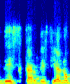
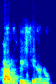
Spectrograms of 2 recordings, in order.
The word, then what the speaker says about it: cartesiano: No se dice descartesiano porque en realidad Descartes se llamaba Cartesius en latín, entonces por eso se llama cartesiano.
